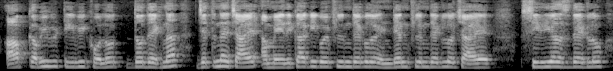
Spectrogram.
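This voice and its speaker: Teacher talking thru a lesson, keeps asking "what is it?" then answering, says stuff twice. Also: medium pitch. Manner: asks rhetorical questions and answers them, repeating key words; plain, patient explaining in simple steps. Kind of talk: online coaching lesson.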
